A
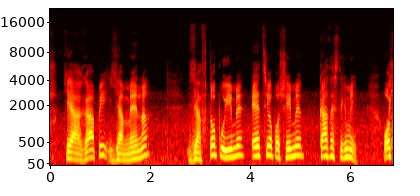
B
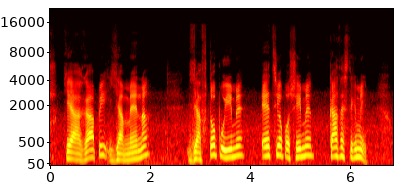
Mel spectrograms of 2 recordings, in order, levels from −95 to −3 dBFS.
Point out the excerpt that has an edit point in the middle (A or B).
A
